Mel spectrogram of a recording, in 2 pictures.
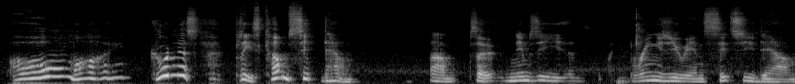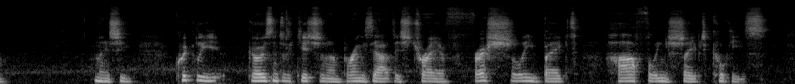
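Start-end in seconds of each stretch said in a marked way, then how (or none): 0.1-3.6 high, slow, drawn-out alarmed gasp. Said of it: "Nimsy hears of moose problem".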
